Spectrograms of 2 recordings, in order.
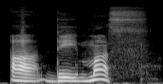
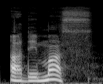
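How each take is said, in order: First: Además split as a-de-MÁS; syllable by syllable. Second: Said in the usual way. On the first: Shown as a demonstration. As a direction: say Además in parts, stressing MÁS. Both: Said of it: "try to understand the rules".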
